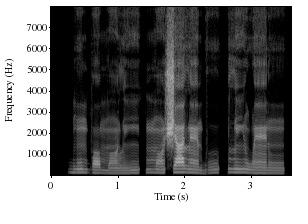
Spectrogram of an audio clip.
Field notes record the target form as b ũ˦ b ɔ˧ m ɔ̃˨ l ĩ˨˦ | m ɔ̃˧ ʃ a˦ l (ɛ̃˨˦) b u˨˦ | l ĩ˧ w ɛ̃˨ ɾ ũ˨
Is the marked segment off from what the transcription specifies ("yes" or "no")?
yes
